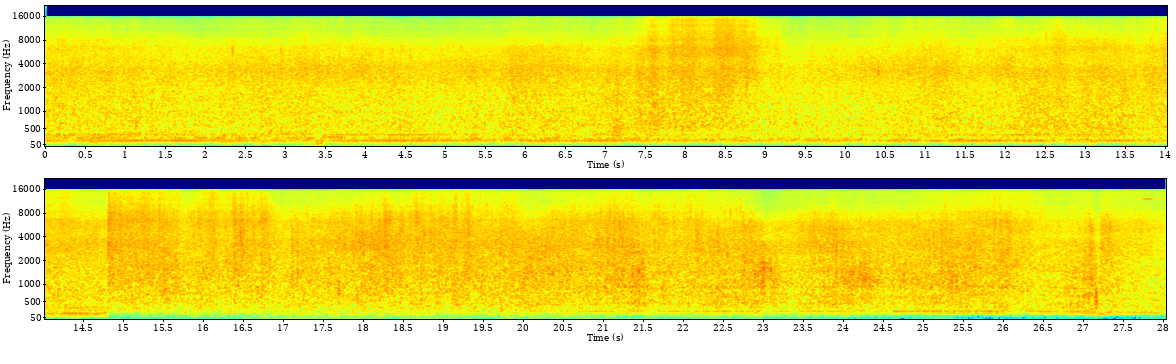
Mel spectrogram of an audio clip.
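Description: Twin outboard motors on a center-console boat running steadily at speed through choppy water, over a constant wash of surf and wind noise. About halfway through the engine hum cuts out and another outboard's steadier hum takes over, dropping in pitch near the end.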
